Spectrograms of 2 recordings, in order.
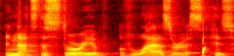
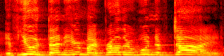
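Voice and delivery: grieving sister; 10 semitones higher than usual. Acted. Mary repeats the same words.

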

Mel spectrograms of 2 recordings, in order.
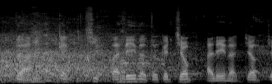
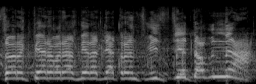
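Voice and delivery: high drawn-out gloating; slow, gloating, hammy announcement; mock triumphant shout; 8 semitones higher, slower than usual. Guard hurls clothes into cubicle.

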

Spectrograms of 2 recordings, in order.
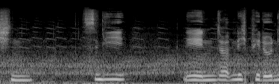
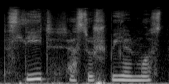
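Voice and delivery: whispered reading; 3 semitones lower, 7 dB quieter than usual. Acted. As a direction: read it like a secret. Reads game text in whispery voice.

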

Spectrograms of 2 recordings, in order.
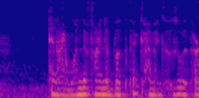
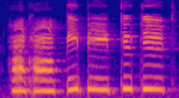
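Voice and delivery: loud, high honking noises; sustained high toots; imitated car horns; 9 semitones higher, 17 dB louder, slower than usual. A narrator's reading. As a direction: blare out each horn like city traffic.

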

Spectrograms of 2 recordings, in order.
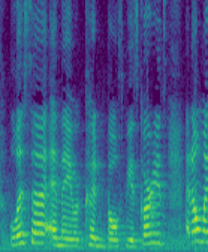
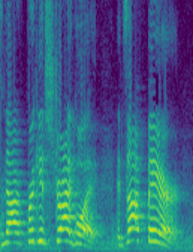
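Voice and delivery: louder and higher, outraged at the book; yelling; 6 semitones higher, 5 dB louder than usual. Real, not acted. Yelling in outrage about Dimitri becoming Strigoi. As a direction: let it burst out, loud and upset. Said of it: "hear me yelling about this book".

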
